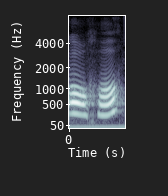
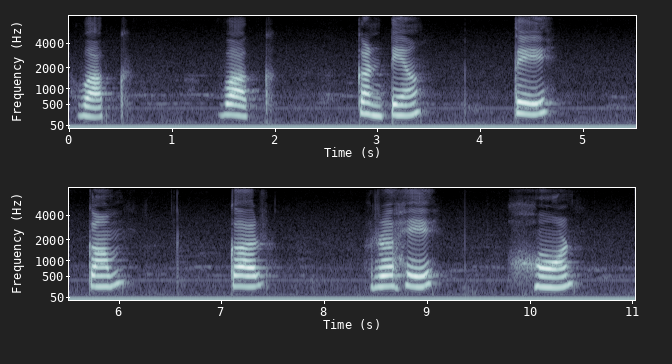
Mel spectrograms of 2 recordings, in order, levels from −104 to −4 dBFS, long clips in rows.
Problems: none marked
